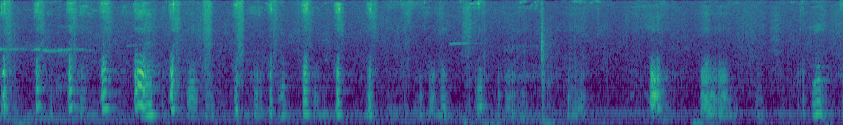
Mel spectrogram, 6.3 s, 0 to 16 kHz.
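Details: One-week-old British Labrador puppies from a litter of five black pups, four females and one male, born December 23, 2013, give rapid little squeaks, grunts and whimpers, roughly four a second and irregular, over a steady low hum.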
